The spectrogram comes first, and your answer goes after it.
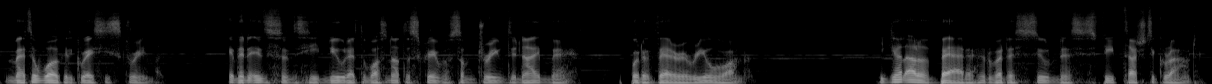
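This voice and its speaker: A man's voice: extremely low pitch, steady tone, moderate pace. A man giving a dramatic scripted narration of a horror story. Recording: music behind the voice.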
